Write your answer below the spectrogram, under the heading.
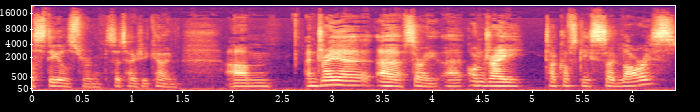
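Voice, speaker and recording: Somewhat breathy and mumbling, this voice moves at a fairly slow pace with ordinary pitch variation. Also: man, medium pitch for a man. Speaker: podcast co-host. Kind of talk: podcast film discussion.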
